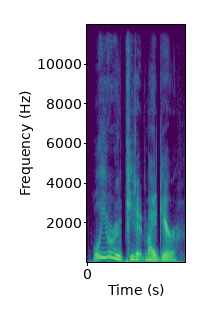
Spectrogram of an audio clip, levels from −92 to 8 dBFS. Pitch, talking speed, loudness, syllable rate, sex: 160 Hz, 245 wpm, -15 LUFS, 5.6 syllables/s, male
